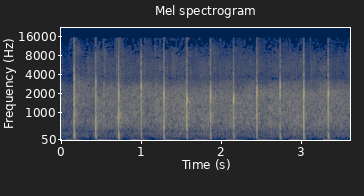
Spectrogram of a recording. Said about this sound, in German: Ich möchte einmal, dass wir den Familien einen dicken Applaus geben, wir als Gemeinde.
